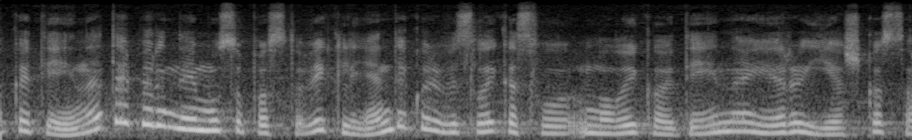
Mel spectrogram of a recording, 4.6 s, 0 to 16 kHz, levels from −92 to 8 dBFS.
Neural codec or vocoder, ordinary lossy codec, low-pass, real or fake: none; Opus, 64 kbps; 14.4 kHz; real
